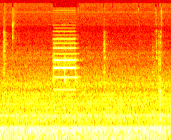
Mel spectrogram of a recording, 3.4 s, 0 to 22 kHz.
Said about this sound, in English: with its classic 2-beep post-beep.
